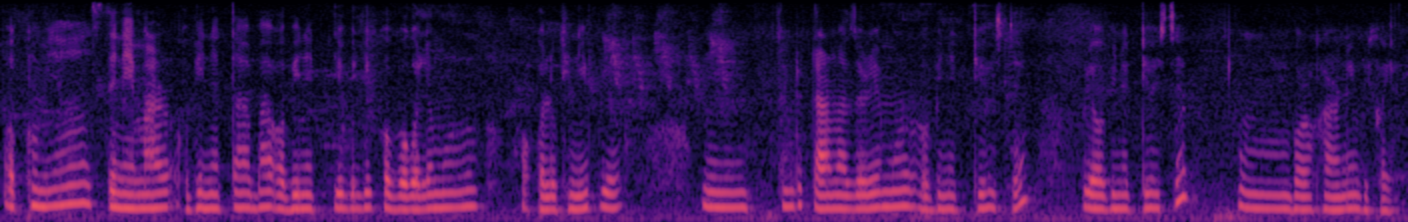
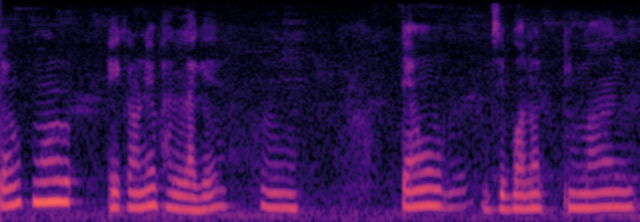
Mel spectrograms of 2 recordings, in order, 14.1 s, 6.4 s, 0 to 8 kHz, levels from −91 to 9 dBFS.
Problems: none marked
